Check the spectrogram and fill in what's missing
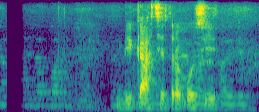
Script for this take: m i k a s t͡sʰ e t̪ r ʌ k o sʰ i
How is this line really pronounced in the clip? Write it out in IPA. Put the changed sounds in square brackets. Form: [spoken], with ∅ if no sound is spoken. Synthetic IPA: [b] i k a s t͡sʰ e t̪ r ʌ k o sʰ i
